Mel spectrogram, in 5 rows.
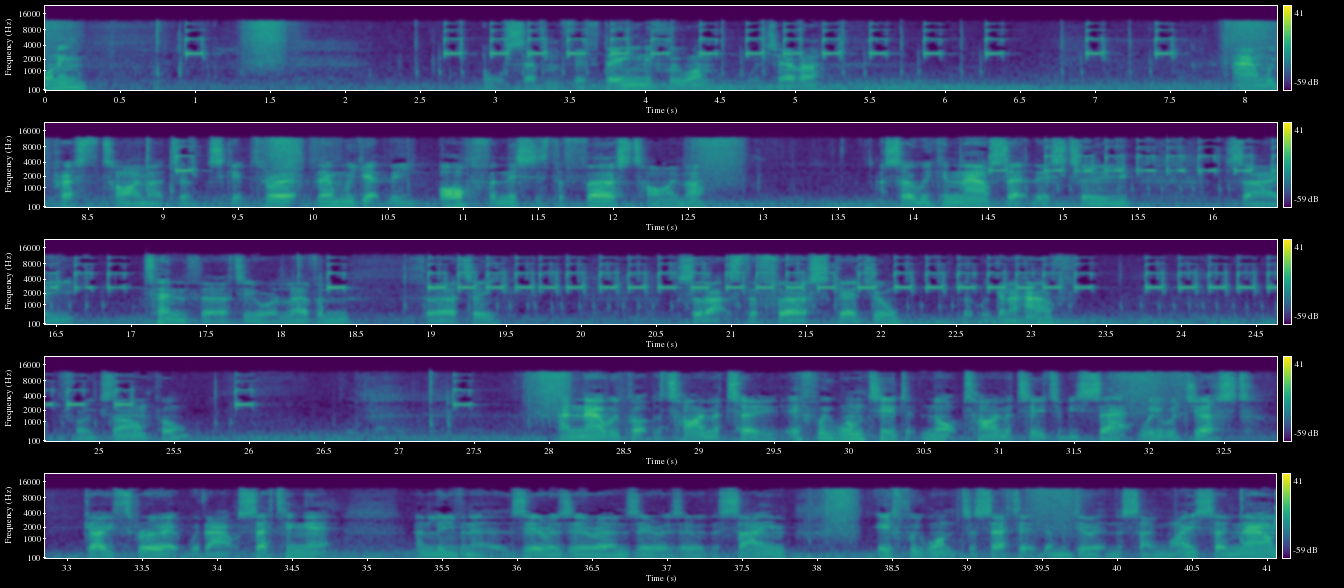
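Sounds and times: low steady hum: 0:00.0 - 0:41.0.

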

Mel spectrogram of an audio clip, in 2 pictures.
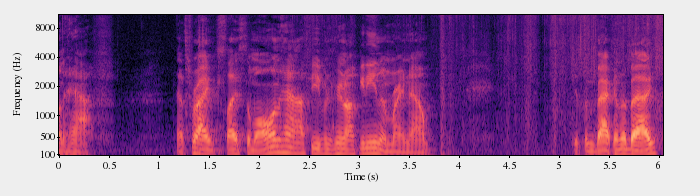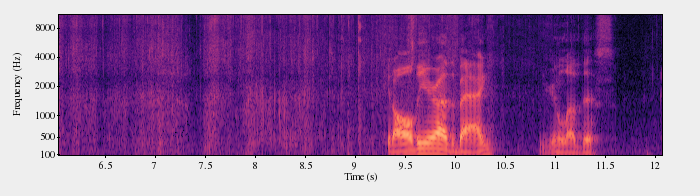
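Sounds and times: plastic bag crinkling: 0:02.6 - 0:11.6.

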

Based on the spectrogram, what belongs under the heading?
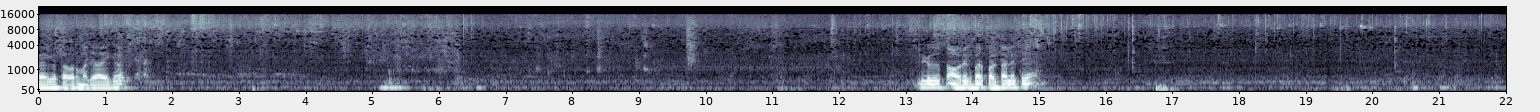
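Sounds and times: kababs sizzling on a griddle: 0:00.0 - 0:22.0.

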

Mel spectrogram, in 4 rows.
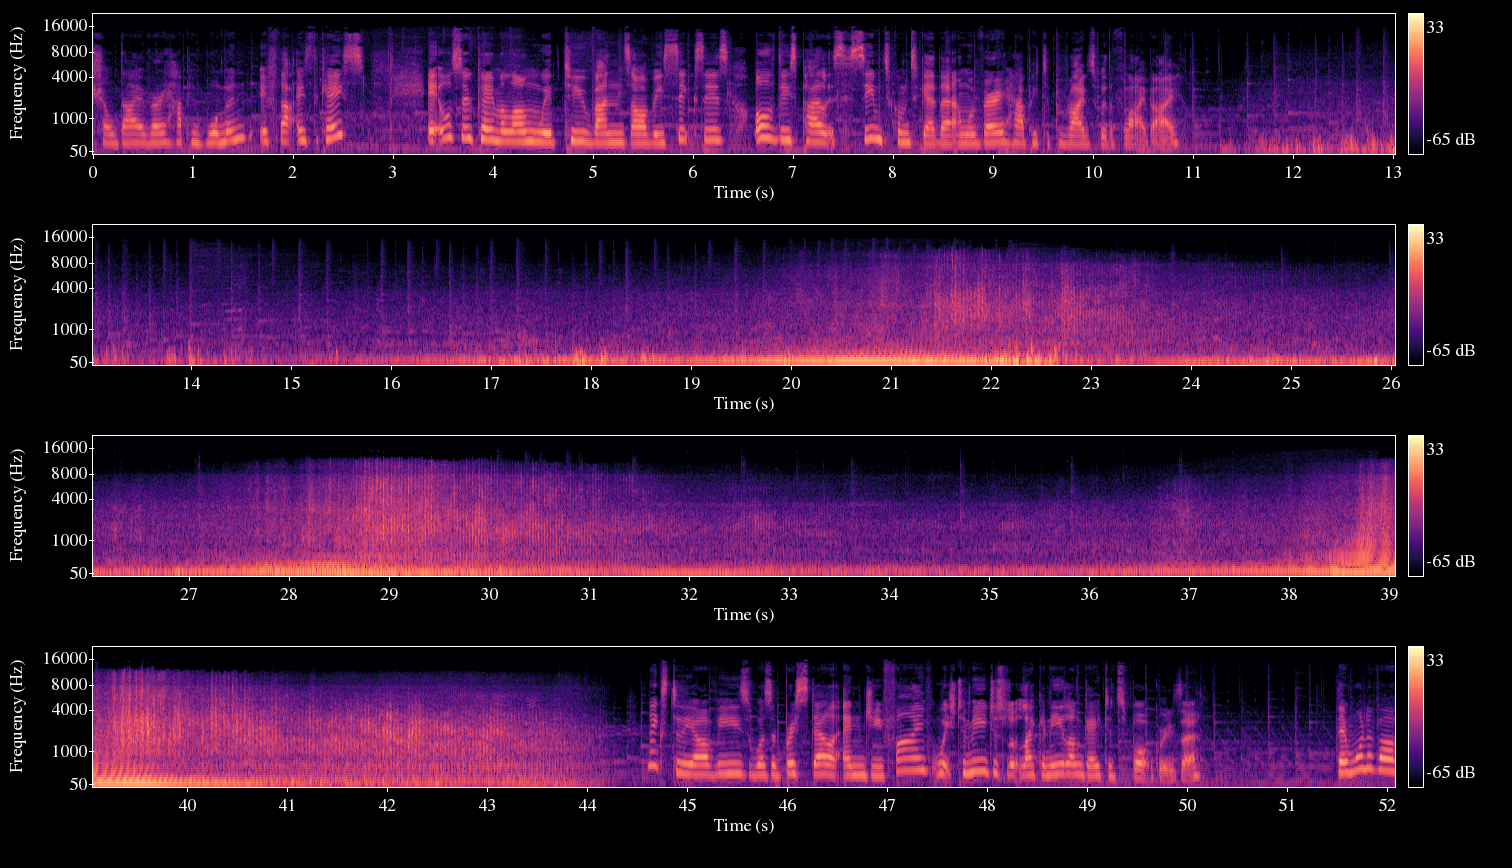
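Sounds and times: propeller aircraft flying past: 0:00.0 - 0:52.0.

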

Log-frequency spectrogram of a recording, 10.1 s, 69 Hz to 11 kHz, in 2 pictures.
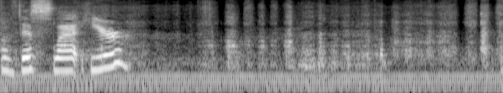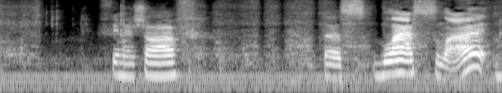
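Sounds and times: scratchy rubbing on wood: 0:00.4 - 0:05.5, 0:07.0 - 0:10.0
sharp scrapes: 0:00.8 - 0:05.6, 0:06.8 - 0:10.0.

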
